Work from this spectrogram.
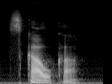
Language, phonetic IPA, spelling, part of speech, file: Polish, [ˈskawka], skałka, noun, Pl-skałka.ogg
